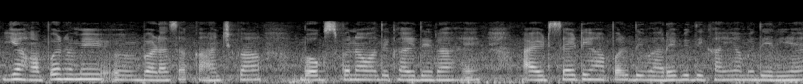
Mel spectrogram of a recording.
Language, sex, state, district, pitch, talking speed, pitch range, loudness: Hindi, female, Bihar, East Champaran, 210 Hz, 185 wpm, 200-215 Hz, -16 LUFS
